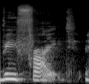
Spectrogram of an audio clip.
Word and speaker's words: befreit: I stay quiet, which she did, which, as Beffrey will tell you, is much better for everyone. oh, it's pronounced befreit. Thank you. German word meaning freed.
